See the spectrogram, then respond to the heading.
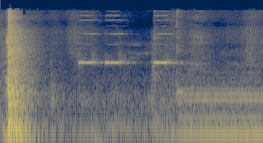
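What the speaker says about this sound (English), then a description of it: "I'm going to microwave it for a minute" A microwave oven hums steadily after a clunk of the door closing, with a faint steady tone and a low motor drone.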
